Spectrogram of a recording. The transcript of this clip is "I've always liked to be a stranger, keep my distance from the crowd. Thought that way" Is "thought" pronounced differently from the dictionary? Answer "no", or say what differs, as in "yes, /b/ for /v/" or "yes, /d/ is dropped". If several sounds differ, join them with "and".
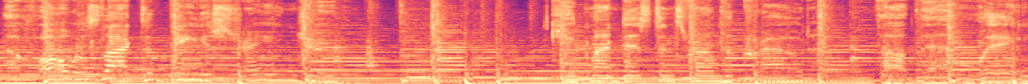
no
